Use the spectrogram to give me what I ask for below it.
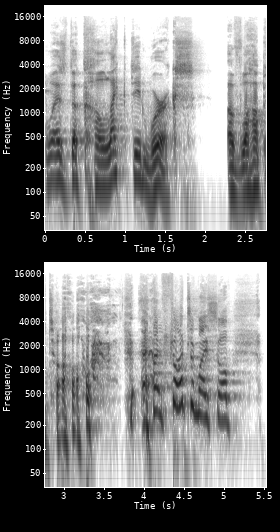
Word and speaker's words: L'Hôpital: But there's a rule in calculus called L'Hôpital's rule, L'Hôpital, and it's almost spelled like hospital, but it's L'Hôpital.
